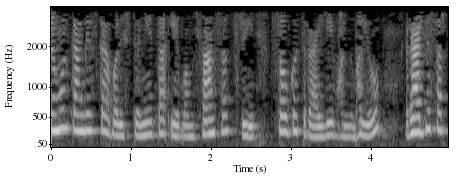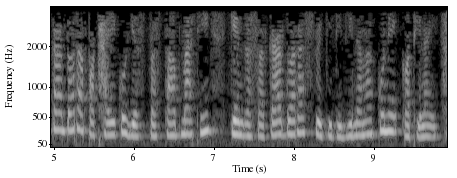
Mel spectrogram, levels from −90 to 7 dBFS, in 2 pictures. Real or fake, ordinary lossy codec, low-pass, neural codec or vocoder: real; none; 3.6 kHz; none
